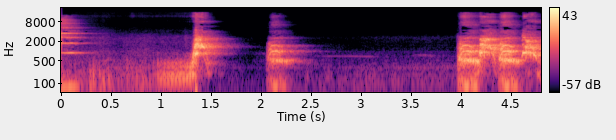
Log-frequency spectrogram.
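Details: Bichon Frise giving two separate sharp barks, a silent gap, then a fast cluster of three yaps at the end.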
